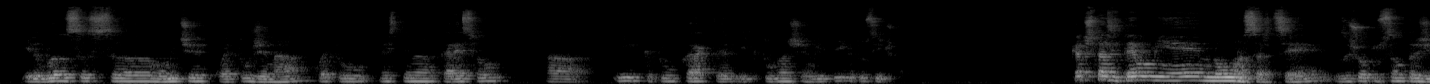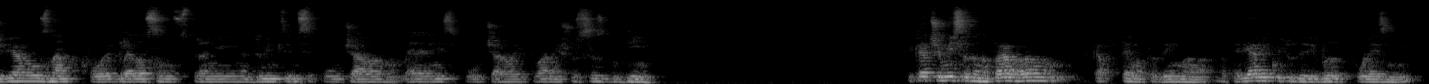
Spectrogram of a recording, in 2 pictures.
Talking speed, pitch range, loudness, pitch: 150 wpm, 125-150 Hz, -35 LUFS, 130 Hz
